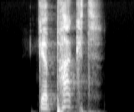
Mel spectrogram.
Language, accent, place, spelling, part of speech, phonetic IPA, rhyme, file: German, Germany, Berlin, gepackt, verb, [ɡəˈpakt], -akt, De-gepackt.ogg
- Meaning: past participle of packen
